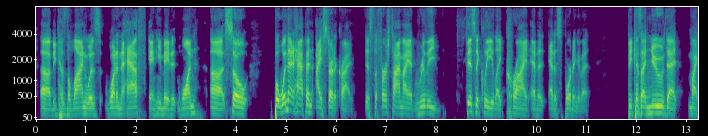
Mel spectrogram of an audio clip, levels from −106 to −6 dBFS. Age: 30-49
